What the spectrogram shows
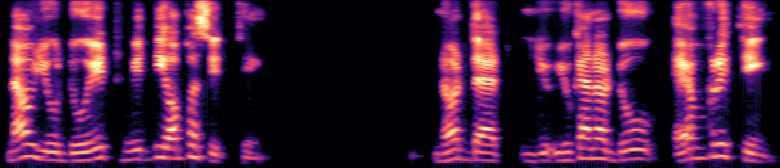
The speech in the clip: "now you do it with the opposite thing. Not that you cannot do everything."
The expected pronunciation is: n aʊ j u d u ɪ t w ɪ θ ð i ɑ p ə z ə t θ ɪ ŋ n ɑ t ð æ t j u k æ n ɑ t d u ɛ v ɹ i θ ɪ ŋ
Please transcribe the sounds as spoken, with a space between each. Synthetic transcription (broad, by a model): n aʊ j u d u ɪ t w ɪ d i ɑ p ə s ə t t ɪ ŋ n ɑ t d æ t j u k æ n ɑ t d u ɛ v ɹ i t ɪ ŋ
